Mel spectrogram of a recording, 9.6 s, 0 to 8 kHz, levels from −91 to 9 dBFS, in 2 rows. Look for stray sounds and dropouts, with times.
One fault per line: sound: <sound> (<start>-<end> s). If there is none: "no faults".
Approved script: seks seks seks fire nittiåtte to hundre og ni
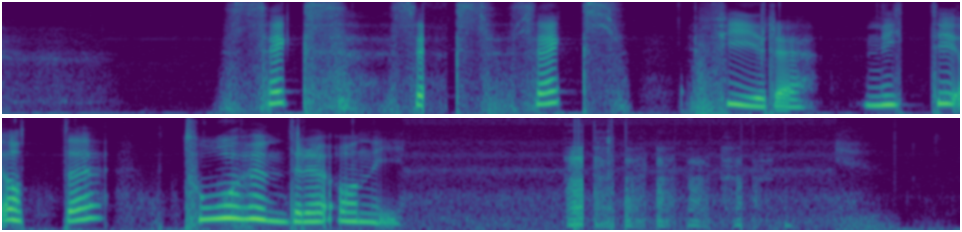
sound: dropout (2.1-2.2 s)
sound: laugh (7.6-8.8 s)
